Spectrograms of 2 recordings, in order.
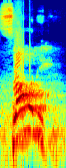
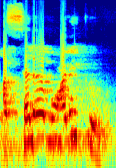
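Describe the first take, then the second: First: The opening syllables of the greeting are dropped. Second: Every syllable of the greeting is pronounced. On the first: The speaker calls it wrong. "সংক্ষেপ করছে কি সালাম আলাইকুম" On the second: The speaker calls it right. "অথচ আসসালামু আলাইকুম ওয়া রাহমাতুল্লাহি ওয়া বারাকাতুহু"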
